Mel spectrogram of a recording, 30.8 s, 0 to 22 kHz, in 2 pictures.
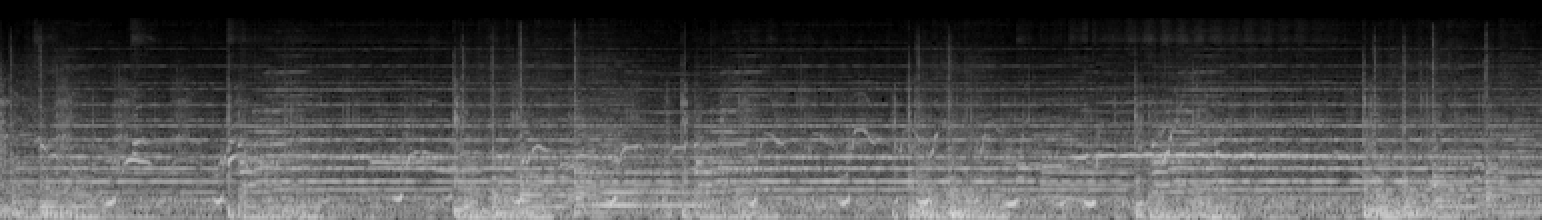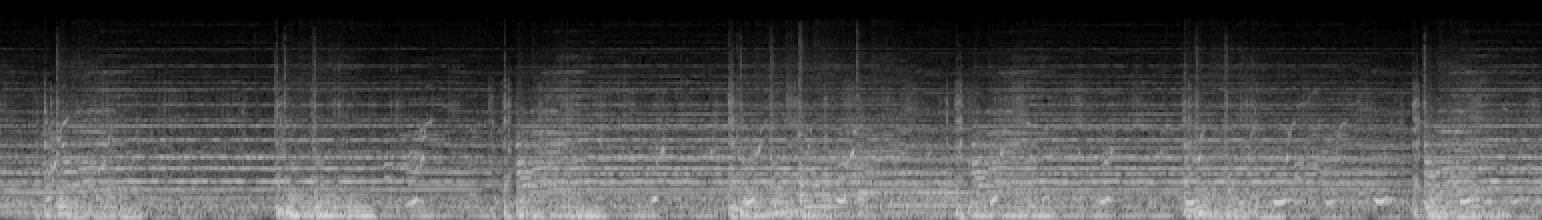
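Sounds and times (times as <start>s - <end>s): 
dense steady musical drone on a record: 0.0s - 30.8s
recorded higher dolphin whistles and calls: 0.3s - 2.5s, 8.4s - 12.8s.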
